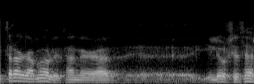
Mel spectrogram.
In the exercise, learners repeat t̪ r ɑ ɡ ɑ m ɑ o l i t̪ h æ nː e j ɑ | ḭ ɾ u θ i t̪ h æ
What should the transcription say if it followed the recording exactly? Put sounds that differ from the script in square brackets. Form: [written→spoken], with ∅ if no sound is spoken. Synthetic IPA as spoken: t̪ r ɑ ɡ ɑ m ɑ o l i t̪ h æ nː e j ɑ | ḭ [ɾ→l] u [θ→s] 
